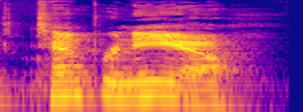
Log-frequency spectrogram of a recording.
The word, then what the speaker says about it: Tempranillo: Tempranillo.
